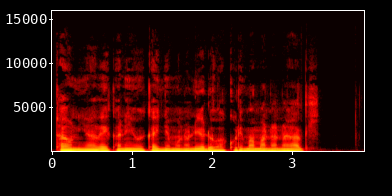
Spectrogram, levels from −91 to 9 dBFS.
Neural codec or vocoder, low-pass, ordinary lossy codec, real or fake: none; 14.4 kHz; MP3, 64 kbps; real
